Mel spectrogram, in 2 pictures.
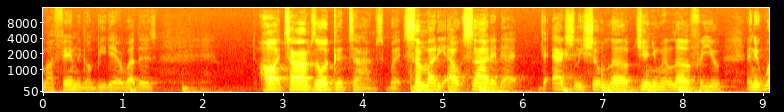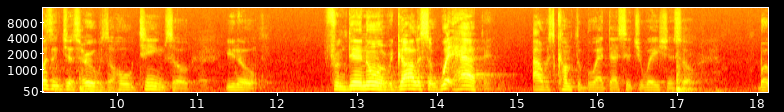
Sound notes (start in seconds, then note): none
